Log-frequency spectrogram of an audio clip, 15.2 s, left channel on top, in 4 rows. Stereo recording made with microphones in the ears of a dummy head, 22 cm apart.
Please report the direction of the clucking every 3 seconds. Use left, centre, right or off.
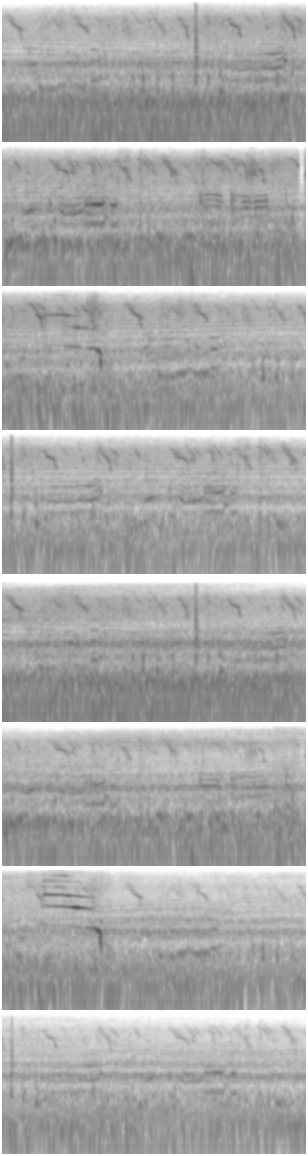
centre, left, left, left, left.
